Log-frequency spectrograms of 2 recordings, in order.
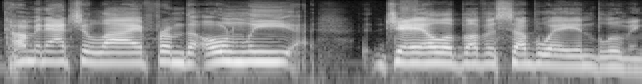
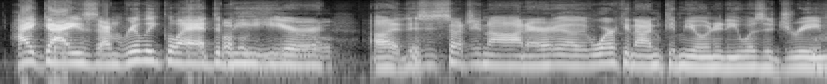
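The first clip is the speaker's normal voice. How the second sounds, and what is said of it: Imitates another person's voice. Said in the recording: “do a Jared Fogle impression.”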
